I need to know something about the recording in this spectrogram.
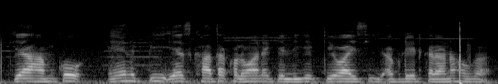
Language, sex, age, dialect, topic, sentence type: Hindi, male, 18-24, Awadhi Bundeli, banking, statement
